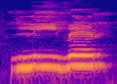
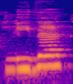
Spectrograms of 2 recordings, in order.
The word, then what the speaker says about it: l'hiver: In winter, l'hiver, and it is also masculine, but H is silent in French. So it will take the rule of vowel L apostrophe H-I-V-E-R, l'hiver, the winter.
